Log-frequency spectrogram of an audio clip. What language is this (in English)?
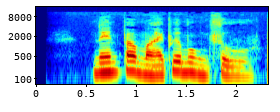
Thai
